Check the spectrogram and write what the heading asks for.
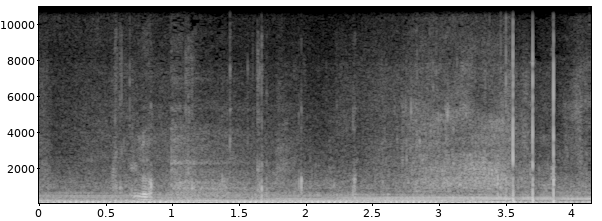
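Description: A motorboat engine running steadily with an even low hum, and a few sharp clicks near the end.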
